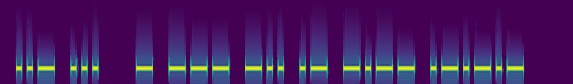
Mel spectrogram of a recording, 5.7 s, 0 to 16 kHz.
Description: Morse code, heard as a keyed tone, about 22 wpm, 700 Hz. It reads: US TODAY.
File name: Sentences with 7-Word Phrases - 22wpm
